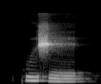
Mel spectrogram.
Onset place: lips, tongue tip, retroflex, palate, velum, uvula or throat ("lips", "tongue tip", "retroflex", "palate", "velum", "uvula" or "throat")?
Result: velum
